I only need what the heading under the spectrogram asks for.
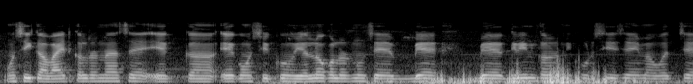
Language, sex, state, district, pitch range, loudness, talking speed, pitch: Gujarati, male, Gujarat, Gandhinagar, 135-145 Hz, -20 LUFS, 190 wpm, 140 Hz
